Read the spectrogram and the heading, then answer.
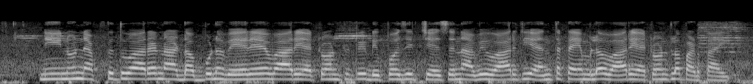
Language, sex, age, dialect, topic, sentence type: Telugu, female, 18-24, Utterandhra, banking, question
